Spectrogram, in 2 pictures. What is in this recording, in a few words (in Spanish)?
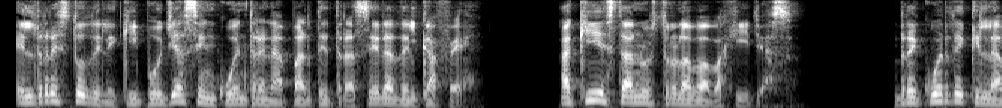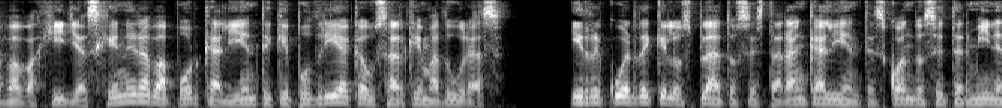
Neutro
